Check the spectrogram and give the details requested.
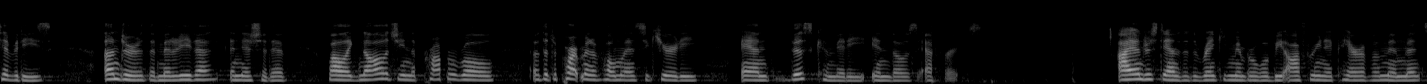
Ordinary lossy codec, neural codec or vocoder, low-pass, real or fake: Opus, 24 kbps; none; 7.2 kHz; real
